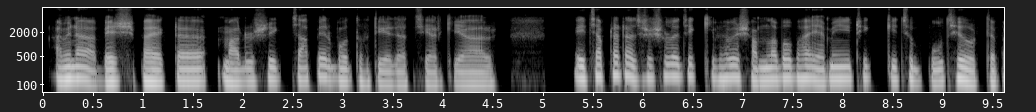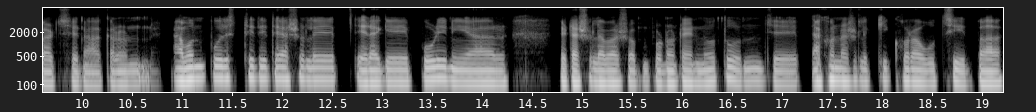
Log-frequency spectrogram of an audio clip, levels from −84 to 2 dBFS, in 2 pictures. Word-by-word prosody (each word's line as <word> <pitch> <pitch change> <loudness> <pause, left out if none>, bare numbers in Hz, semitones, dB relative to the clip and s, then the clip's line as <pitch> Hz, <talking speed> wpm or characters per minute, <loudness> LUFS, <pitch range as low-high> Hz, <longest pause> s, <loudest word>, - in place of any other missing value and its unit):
আমি 135 +1 +5
না - - +3 0.2
বেশ 120 0 +3 0.2
কয়েকটা 120 0 +2 0.5
মানসিক 120 +3 -1 0.2
চাপের 140 +2 -2
মধ্যে 125 0 -2
দিয়ে 105 -2 -2
যাচ্ছি 100 0 -7
আর 100 - -7
কি। - - -10 0.2
আর 100 - -2 0.9
এই 140 - +5
চাপটা 170 +2 0
আসলে 150 +4 -3 0.3
কিভাবে 145 +1 0
সামলাবো 130 +2 +1
ভাই, 140 0 +2
আমি 140 +2 +1 0.2
ঠিক 145 - -6 0.2
কিছু 135 +1 -4 0.2
বুঝে 120 +5 -1
উঠতে 110 +1 -4
পারছি 105 +1 -3
না। 100 - -1 0.2
কারণ 105 0 0 0.5
এমন 130 +2 +8 0.2
পরিস্থিতিতে 140 -1 +1
আসলে 130 -1 0 0.4
এর 110 - +4
আগে 115 +1 0 0.3
পড়িনি, 130 -2 +4 0.2
আর 110 0 +3 0.7
এটা 110 -1 +4
আসলে 115 +1 0
আমার 110 0 +3
সম্পূর্ণটাই 110 0 0
নতুন, 120 0 0 0.3
যে 110 - -1 0.4
এখন 125 +4 +3
আসলে 120 0 -3
কি 125 - -3
করা 120 -2 +2
উচিত? 110 -1 -1
বা 110 -1 +5
125 Hz, 140 wpm, -24 LUFS, 110-140 Hz, 0.9 s, এমন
